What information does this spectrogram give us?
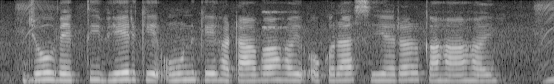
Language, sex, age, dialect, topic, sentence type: Magahi, female, 31-35, Western, agriculture, statement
